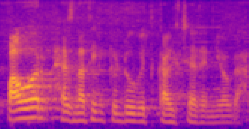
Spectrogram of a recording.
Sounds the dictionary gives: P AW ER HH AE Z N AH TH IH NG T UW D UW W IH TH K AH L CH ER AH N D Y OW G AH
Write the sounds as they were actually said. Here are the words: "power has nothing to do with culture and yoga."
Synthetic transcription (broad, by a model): P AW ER HH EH Z N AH T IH NG T UW D UW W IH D K AH L CH ER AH N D Y OW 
